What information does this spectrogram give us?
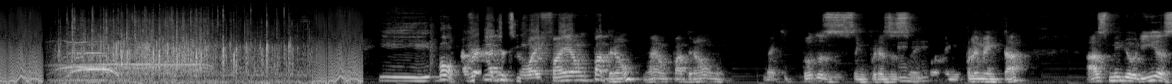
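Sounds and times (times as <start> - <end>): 
applause from a small crowd: 0.5 - 3.6
speech: 4.4 - 11.7.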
